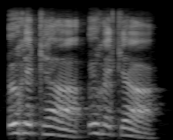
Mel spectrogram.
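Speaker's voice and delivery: high, loud eureka shouts; triumphant cry. A narrator's reading. Moka dances at his sudden idea, triumphant cry. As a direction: call it out in triumph, stretching the end.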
